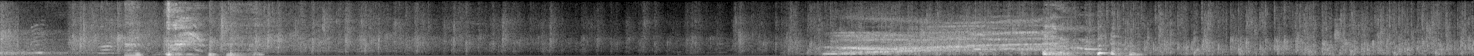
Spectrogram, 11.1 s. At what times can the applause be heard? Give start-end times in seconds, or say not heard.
0.0-11.0.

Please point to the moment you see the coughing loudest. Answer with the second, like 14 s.
1 s.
